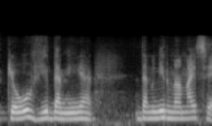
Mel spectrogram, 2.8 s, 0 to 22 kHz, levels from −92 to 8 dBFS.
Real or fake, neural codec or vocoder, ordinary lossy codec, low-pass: fake; codec, 16 kHz, 1 kbps, X-Codec, HuBERT features, trained on general audio; none; none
